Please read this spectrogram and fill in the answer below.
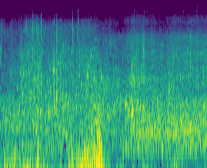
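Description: Water swishing and sloshing as people wade and pull a large hand seine net through a shallow channel, with wind rumbling on the microphone.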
